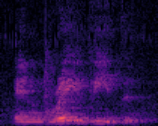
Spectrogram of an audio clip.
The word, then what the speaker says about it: engraved: Si agregáramos una e más y una d, cambiaría la pronunciación, sería engraved, engraved, porque recuerden que la doble e se pronuncia i, ¿verdad?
